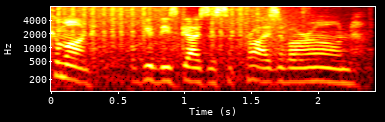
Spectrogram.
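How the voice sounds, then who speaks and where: A woman's voice: fairly low pitch, fairly even intonation, a little fast, close to an everyday voice. A woman playing a tough, confident, no-nonsense commander in a video game cutscene, speaking directly. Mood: determined. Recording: reverberant, faint noise.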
